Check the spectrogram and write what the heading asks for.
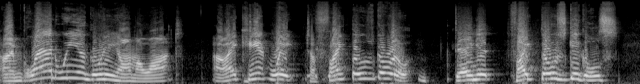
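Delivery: cranky, rough-edged, irritable gorilla voice. Playing a gorilla character in a fantasy game, speaking to another character about a shared quest, in a gruff, irritable voice. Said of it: "[name] [name] looks pissed. / [name] puts another cigar in his mouth and he looks at you, [name], and, and you. Eh, if it pays well. I can offer money. For You already those got me sold then. three of".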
